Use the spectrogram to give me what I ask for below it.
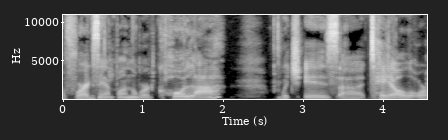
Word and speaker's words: cola: If you have a CO, a CA, a CU, or a C plus a consonant, it will be pronounced K. So for example, in the word cola, which is tail or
